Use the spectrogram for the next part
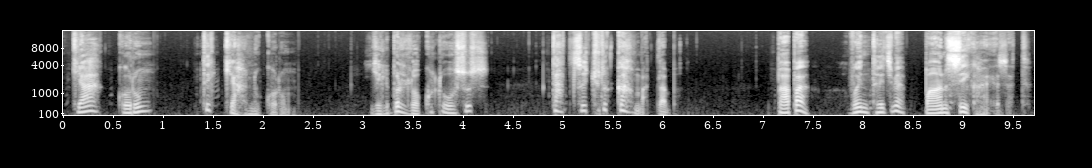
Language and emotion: Kashmiri, disgusted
